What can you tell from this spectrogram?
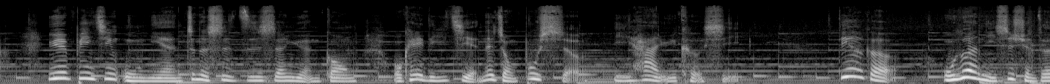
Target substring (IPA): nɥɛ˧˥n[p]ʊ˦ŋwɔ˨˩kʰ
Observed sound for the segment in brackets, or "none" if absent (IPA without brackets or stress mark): k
